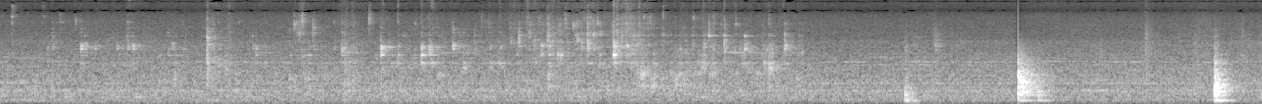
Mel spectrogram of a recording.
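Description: Maple syrup pouring from an upturned plastic bottle onto slices of campagne bread: many small wet, sticky clicks and drips. Near the end come three louder soft knocks, about a second apart.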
